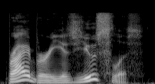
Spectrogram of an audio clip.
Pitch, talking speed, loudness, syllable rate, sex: 130 Hz, 115 wpm, -20 LUFS, 5.3 syllables/s, male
